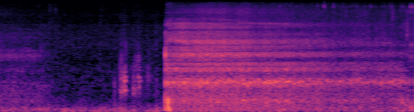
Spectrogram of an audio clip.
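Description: A woman's long audible breath out, starting suddenly about a second and a half in and slowly fading away, taken while holding a yoga pose.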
